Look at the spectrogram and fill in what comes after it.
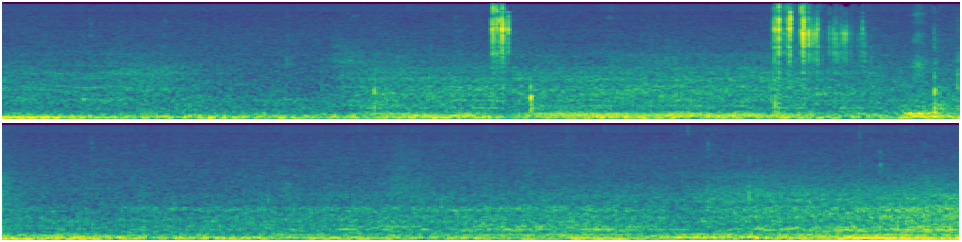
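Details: Quiet indoor room tone with a low steady hum, a couple of brief sharp clicks or snips around three and five seconds, and faint rustling; no animal voice is heard.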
